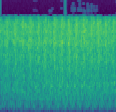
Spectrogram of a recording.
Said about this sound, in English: That is the sound of Iraqi soldiers firing back at militants from the Sunni extremist group Islamic State of Iraq and Syria near Bakuba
